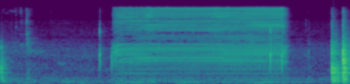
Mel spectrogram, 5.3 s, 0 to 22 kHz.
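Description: A Hatteker SK 1619 electric hair clipper, powered by a 3.0-volt FF280 motor, runs with a steady, loud, close buzz for about two and a half seconds before switching off, with brief handling noises before and after.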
